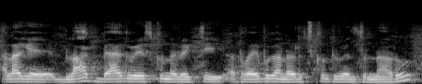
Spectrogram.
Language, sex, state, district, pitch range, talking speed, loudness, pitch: Telugu, male, Telangana, Mahabubabad, 120-135 Hz, 115 wpm, -16 LUFS, 125 Hz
